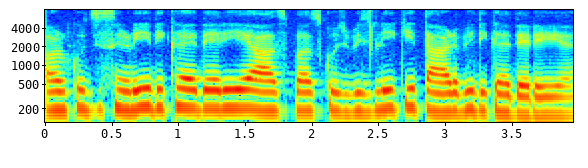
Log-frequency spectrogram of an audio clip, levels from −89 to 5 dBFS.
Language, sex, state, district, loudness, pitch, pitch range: Hindi, female, Bihar, Kishanganj, -13 LUFS, 190 Hz, 180-200 Hz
